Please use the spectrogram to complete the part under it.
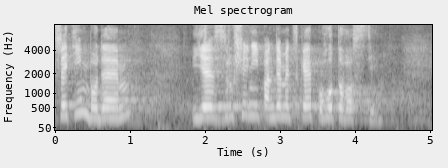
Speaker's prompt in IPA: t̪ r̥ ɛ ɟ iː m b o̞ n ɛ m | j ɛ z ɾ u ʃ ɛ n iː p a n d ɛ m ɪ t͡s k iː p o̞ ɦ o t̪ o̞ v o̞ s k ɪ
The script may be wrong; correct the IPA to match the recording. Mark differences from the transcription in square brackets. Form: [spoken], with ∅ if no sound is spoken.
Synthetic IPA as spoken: t̪ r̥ ɛ [c] iː m b o̞ [d] ɛ m | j ɛ z ɾ u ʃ ɛ [ɲ] iː p a n d ɛ m ɪ t͡s k [ɛː] p o̞ ɦ o t̪ o̞ v o̞ s [c] ɪ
